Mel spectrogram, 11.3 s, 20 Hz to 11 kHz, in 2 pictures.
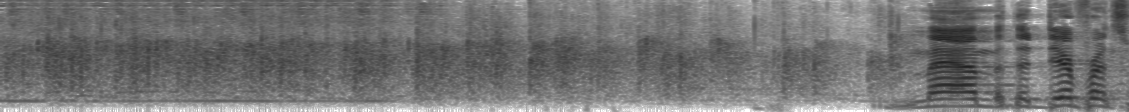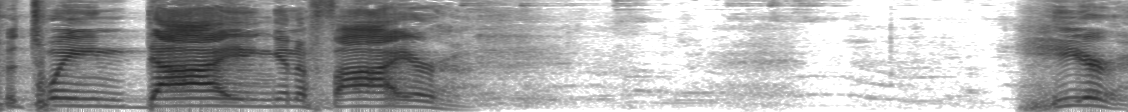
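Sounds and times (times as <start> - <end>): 
congregation clapping hands at a worship service: 0.0 - 5.5
speech: 4.5 - 8.0, 11.0 - 11.2.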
